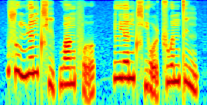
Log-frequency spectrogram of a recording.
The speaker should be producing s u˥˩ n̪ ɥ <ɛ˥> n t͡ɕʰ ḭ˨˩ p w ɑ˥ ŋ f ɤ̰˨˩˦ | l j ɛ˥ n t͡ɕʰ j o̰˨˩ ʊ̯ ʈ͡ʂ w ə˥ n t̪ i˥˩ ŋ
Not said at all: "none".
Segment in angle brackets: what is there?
ɛ˥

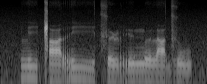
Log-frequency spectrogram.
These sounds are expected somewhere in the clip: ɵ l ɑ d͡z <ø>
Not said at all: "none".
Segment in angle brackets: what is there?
u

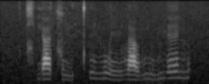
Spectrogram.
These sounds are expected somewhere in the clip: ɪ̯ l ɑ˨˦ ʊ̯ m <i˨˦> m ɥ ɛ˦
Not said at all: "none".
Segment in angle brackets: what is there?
y˨˦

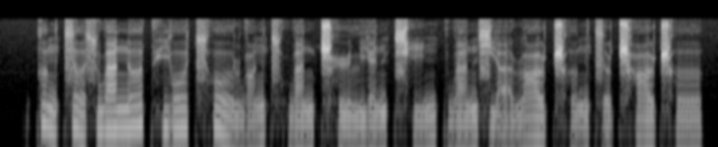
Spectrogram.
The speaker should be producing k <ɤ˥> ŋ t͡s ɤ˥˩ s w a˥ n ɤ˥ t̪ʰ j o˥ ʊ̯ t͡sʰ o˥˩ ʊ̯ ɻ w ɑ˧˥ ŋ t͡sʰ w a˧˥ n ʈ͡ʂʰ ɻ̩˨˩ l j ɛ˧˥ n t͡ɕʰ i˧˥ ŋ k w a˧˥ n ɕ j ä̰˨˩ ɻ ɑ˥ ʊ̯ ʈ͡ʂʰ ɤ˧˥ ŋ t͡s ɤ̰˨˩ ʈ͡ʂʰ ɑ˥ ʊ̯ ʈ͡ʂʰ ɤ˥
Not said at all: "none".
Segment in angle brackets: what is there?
ɤ˥˧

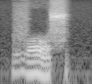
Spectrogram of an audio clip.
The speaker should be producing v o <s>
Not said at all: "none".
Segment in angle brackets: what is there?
s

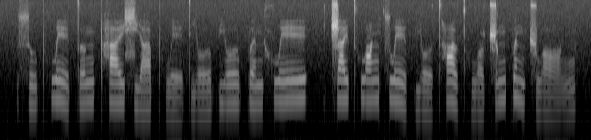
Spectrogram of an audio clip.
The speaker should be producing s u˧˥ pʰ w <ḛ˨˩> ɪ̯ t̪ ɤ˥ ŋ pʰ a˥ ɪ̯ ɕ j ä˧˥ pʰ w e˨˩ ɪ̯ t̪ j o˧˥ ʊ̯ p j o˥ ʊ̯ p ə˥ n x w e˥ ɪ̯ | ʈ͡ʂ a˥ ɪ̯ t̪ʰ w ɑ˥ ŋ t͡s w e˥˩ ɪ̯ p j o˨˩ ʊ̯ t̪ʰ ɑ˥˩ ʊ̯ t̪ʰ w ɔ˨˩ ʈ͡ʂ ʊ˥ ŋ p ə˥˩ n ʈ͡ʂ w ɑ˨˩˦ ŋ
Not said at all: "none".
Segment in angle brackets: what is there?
e˥˩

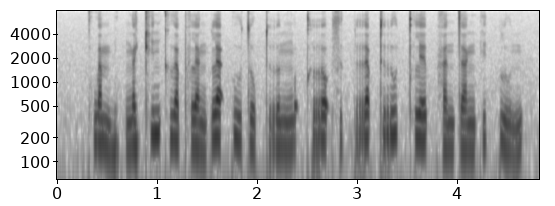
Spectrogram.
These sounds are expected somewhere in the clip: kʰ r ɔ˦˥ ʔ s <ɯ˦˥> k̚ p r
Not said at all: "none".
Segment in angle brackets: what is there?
ɯ˨˩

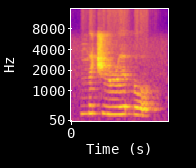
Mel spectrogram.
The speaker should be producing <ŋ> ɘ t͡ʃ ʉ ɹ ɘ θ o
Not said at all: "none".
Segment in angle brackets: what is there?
ŋ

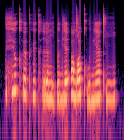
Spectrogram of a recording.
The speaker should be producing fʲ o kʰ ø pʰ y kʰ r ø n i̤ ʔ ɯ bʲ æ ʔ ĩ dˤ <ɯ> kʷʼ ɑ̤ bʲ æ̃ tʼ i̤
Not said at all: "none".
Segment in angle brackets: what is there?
ɯ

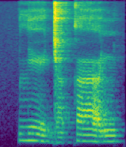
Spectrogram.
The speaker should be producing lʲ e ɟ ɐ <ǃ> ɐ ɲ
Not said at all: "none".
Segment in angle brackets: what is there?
k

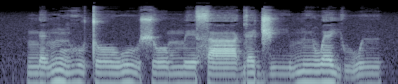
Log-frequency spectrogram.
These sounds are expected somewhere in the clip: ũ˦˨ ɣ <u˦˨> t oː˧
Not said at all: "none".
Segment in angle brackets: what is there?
u˦˨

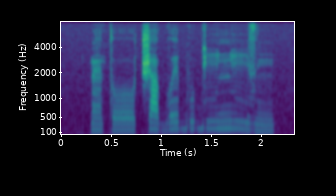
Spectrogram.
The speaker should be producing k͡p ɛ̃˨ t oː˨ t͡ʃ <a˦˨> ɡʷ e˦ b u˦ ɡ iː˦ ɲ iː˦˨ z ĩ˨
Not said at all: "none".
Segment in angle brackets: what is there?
a˦˨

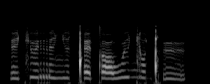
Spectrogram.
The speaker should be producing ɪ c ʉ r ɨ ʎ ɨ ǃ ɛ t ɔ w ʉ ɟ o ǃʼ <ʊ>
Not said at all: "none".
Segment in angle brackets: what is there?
ʉ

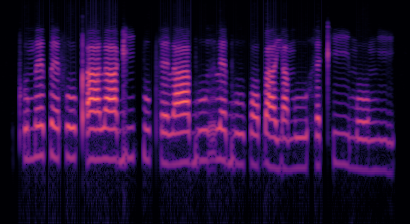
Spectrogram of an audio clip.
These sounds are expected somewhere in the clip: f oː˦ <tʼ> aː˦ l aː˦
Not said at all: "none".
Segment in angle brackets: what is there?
kʼ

